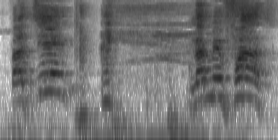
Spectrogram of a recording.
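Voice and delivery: high-pitched hey-you from a pastry; croissant calling out. Retold or imitated. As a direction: play a treat begging to be eaten. Voices the croissant calling to him. (παιχνιδιάρικο, ψιλό κάλεσμα κρουασάν)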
